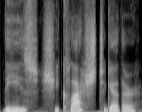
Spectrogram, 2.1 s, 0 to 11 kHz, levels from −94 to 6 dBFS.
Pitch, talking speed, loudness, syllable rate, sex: 200 Hz, 110 wpm, -19 LUFS, 4.0 syllables/s, female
